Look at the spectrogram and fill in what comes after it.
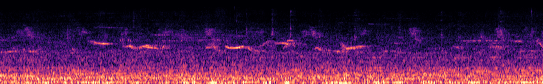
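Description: Small birds chirping, a run of short wavy calls in the first half or so, over a steady low rumble.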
